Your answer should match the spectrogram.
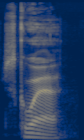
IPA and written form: skwɛː (square)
